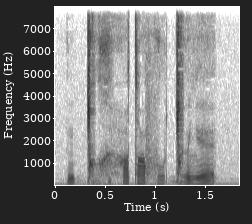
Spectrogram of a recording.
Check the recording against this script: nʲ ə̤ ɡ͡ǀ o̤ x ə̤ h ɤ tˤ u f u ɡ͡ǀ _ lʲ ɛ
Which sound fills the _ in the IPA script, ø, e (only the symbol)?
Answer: ø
